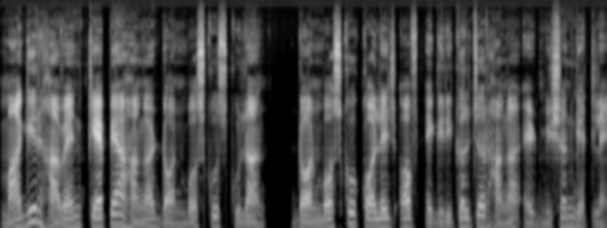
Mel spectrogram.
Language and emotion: Goan Konkani, neutral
